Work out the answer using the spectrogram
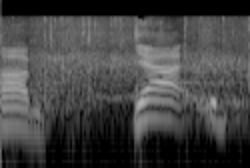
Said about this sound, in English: They deserve applause, because I'll tell you why.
